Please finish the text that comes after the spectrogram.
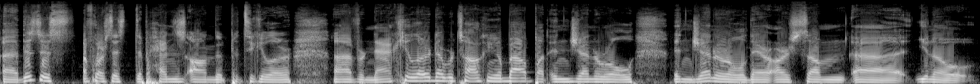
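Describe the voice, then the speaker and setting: A man's voice: medium pitch, dry recording, poor audio. A man talking as an amateur linguist in a casual explainer vlog, hesitant, with many fillers and restarts.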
